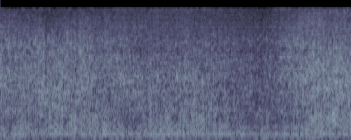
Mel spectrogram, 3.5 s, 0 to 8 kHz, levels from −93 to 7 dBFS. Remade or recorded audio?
remade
